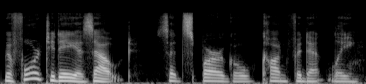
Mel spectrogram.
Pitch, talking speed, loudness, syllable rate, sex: 150 Hz, 115 wpm, -20 LUFS, 4.2 syllables/s, male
